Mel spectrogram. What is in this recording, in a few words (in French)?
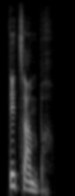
"Dezamber", lexique indispensable haut rhin, Alsace; décembre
